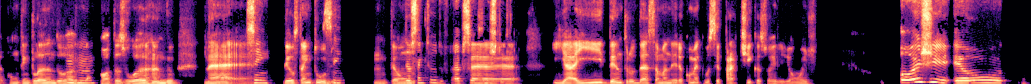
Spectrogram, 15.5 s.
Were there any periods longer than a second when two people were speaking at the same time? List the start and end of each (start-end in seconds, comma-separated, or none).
none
